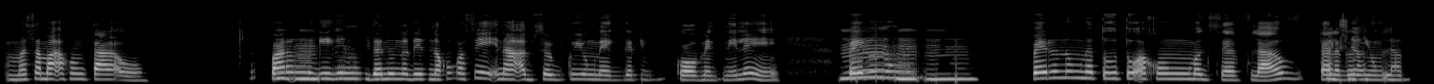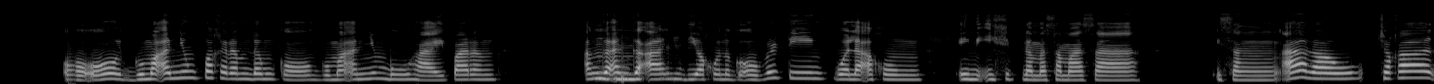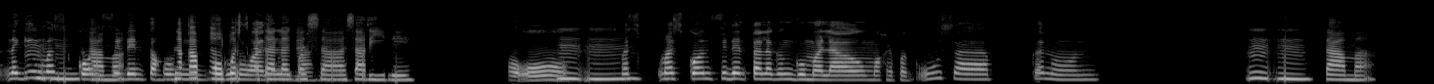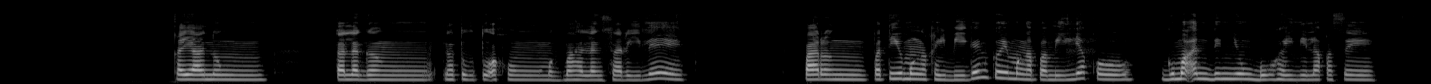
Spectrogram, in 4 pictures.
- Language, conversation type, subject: Filipino, unstructured, Paano mo ipinapakita ang pagmamahal sa sarili araw-araw?
- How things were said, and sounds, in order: none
